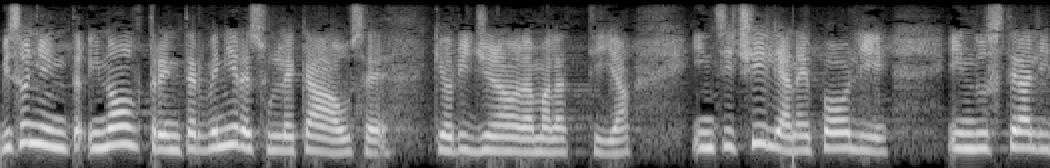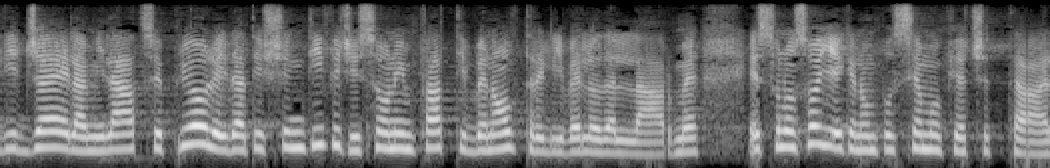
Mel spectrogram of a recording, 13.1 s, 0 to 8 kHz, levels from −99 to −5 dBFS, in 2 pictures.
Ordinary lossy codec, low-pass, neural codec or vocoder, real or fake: none; 7.2 kHz; none; real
